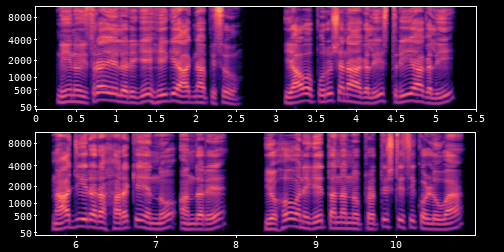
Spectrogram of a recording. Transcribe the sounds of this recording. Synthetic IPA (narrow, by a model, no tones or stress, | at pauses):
niːnuisɾaːjeːlɐɾiɡe̞ɦiːɡe̞aːɡnaːpisu | jaːʋɐpuɾuʂɐnaːɡɐlist̪ɾiːjaːɡɐli | naːd͡ʒiːɾɐɾɐhɐɾɐkɛjɐnːuɐnd̪ɐɾe̞ | jeɦɔːʋɐniɡe̞t̪ɐnːɐnːupɾɐt̪iʂʈʰisikoɭːuʋɐ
